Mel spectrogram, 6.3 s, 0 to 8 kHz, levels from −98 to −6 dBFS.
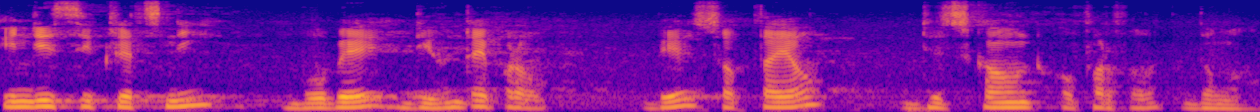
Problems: none marked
